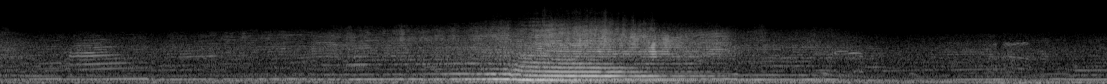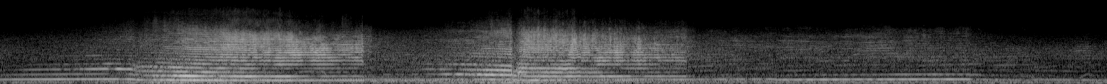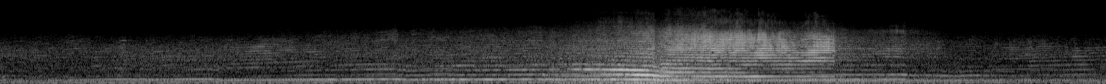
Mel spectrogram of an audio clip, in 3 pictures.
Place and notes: Unnamed Road, Derby, UK - British Motorcycle Grand Prix 2004 ... 125 free practice ... contd ...
British Motorcycle Grand Prix 2004 ... 125 free practice ... contd ... one point stereo mic to minidisk ... date correct ... time optional ...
